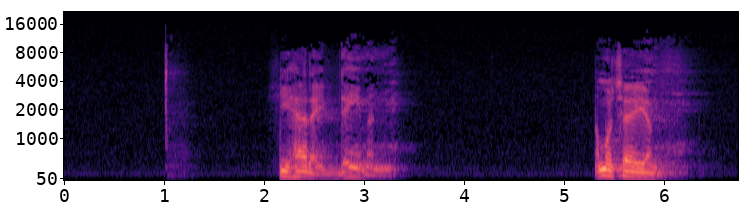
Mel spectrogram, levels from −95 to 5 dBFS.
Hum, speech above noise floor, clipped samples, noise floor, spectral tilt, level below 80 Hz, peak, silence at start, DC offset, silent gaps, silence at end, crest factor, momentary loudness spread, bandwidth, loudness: none; 44 dB; under 0.1%; -73 dBFS; -5.5 dB/octave; -72 dBFS; -12 dBFS; 2.15 s; under 0.1%; none; 0.5 s; 22 dB; 20 LU; 12.5 kHz; -30 LUFS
